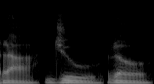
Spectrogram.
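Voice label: "rajuro", concatenated syllables; Affixing experiment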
